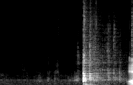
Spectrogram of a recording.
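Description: Metal chain shoulder strap and its clasp clinking as they are unhooked from a leather handbag, starting about a second in after a near-silent moment.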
